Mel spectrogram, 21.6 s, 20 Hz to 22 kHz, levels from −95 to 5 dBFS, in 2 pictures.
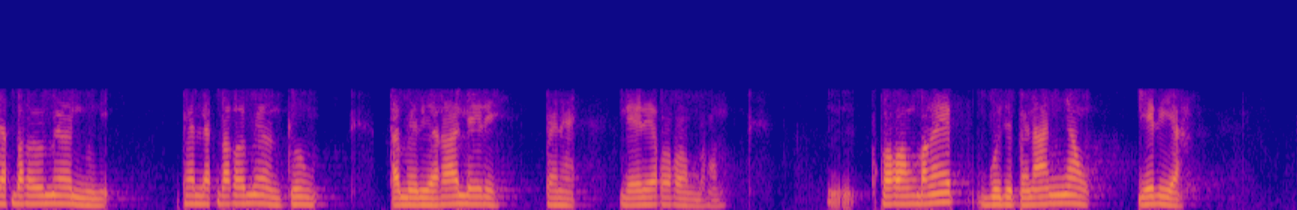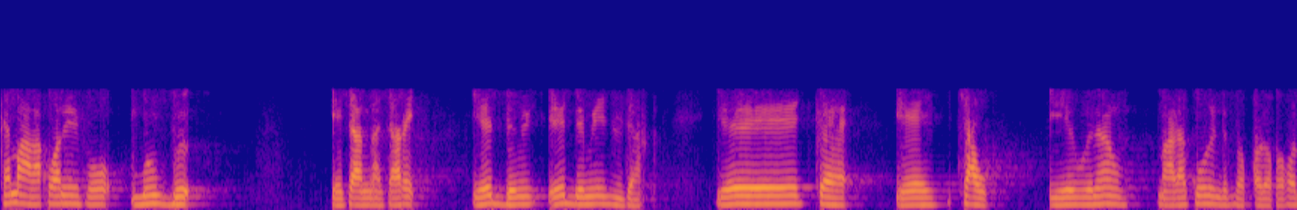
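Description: G.723.1 codec damage runs throughout: nothing passes above 3.8 kHz and the slow-updating low-bitrate voice model, consistent with roughly 6 kbit/s, leaves the speech muffled, hoarse and blurred.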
